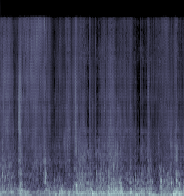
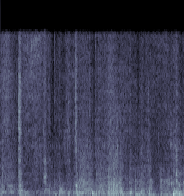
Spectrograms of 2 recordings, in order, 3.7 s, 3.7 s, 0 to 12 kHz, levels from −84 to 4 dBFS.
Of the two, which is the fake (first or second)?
first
